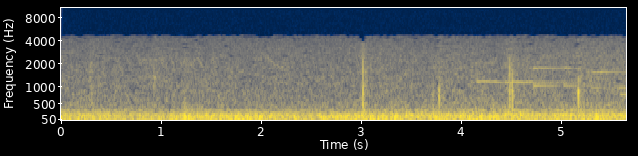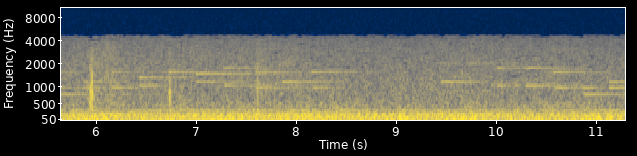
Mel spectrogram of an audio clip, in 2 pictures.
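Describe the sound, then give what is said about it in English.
An ice cream truck plays its chime melody faintly in a film scene. Scattered high notes ring out over a low, constant rumble. “This was such a strange sequence to shoot, and I think we have the ice cream truck and all these different sound effects.”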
